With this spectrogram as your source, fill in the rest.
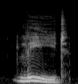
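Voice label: "lead", English; poitiers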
